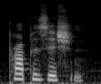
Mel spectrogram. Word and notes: proposition: American English

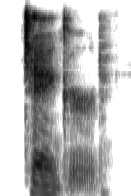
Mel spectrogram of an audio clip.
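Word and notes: tankard: Canadian English

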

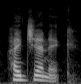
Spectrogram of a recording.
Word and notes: hygienic: American English

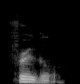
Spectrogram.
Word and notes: frugal: Australian English

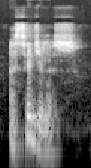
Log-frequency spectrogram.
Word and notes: acidulous: British English

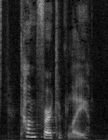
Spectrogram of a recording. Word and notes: comfortably: American English

